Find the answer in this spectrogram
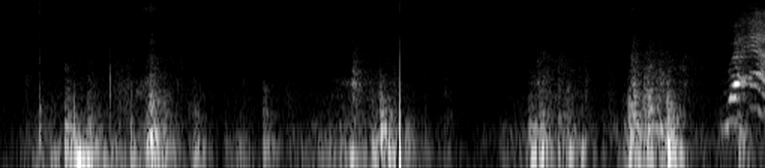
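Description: Hollow plastic knocks, clunks and low rumbling from a toddler's plastic ride-on toy car as it is moved about on the floor, with several sharp clicks in the first three and a half seconds.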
